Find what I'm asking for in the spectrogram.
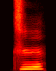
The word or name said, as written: zhi1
